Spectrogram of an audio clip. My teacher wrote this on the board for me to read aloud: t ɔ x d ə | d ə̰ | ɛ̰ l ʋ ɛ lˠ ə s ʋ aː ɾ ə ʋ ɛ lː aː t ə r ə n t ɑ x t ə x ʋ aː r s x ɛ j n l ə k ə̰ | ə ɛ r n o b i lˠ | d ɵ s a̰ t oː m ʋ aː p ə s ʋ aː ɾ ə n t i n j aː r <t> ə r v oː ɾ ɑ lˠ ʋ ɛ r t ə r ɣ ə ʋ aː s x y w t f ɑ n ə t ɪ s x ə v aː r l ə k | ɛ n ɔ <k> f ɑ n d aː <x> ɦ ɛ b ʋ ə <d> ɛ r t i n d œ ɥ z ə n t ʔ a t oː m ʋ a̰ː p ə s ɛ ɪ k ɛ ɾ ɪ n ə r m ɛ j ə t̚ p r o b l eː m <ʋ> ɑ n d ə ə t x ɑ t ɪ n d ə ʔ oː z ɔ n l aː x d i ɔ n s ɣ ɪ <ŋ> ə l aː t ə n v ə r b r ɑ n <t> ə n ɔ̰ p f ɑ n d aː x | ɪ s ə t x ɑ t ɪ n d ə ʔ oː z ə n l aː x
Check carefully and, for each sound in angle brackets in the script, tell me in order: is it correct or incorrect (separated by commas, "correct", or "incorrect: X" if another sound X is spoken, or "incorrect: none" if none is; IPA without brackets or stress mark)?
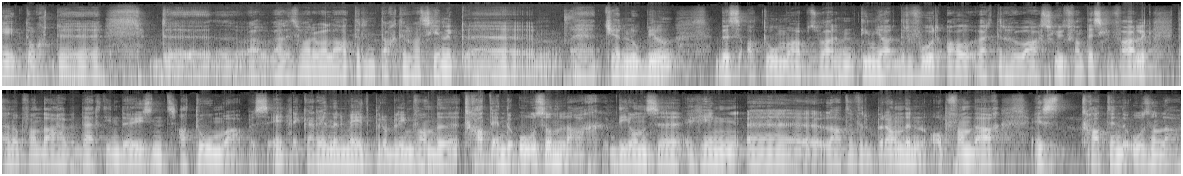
incorrect: d, incorrect: p, correct, correct, incorrect: v, correct, incorrect: d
